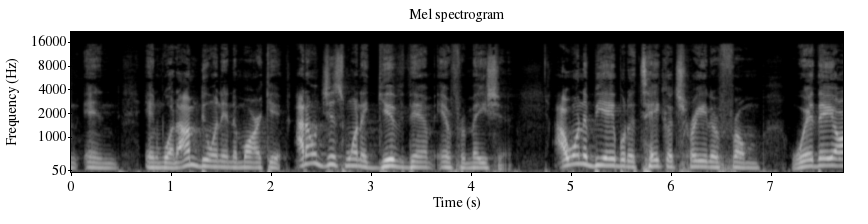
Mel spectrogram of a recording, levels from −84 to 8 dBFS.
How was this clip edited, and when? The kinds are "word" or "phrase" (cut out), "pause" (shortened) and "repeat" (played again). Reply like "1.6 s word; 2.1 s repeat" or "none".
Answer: 2.2 s pause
